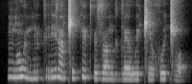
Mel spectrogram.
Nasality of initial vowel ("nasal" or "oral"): nasal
